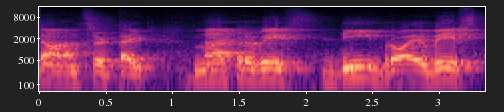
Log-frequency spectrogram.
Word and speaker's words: de Broglie: बच्चे हम हिंदुस्तानी डी ब्रॉगली पढ़ते हैं. इट इज नॉट डी ब्रॉगली, इट इज डी ब्रॉय.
